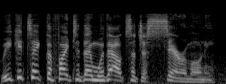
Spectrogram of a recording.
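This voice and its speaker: A man's voice: sits high, big pitch swings, rapid-fire, a bit bright, full character voice. A man playing an earnest, loyal young resistance commander in a video game, formal and rousing. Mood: grave, advising.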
